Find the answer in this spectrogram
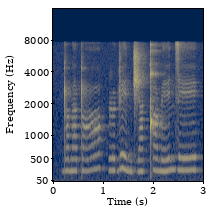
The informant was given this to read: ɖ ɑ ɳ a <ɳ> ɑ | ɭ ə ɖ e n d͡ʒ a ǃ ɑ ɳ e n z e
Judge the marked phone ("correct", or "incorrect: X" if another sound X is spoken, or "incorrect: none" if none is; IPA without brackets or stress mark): incorrect: ʈ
